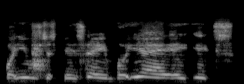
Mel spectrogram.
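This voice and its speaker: A man calling in to a radio show, speaking in a reflective, halting way with many restarts. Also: fairly high pitch, flat delivery, bright, forceful tone, dry recording, rough recording. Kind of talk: casual chat.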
